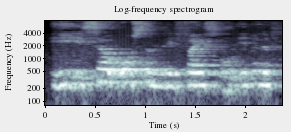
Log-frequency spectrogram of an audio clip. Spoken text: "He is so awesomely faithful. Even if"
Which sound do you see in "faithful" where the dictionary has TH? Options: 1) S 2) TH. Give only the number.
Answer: 1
